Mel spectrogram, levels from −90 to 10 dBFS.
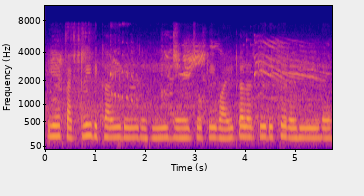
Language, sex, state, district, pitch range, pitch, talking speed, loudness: Hindi, female, Madhya Pradesh, Dhar, 180-195 Hz, 185 Hz, 135 wpm, -18 LUFS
